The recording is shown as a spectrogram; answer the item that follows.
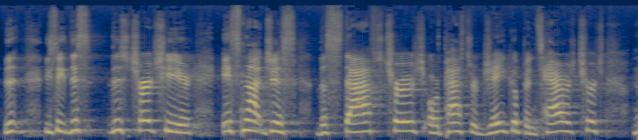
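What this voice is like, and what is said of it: New Jersey accent. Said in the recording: “I love your Jersey accent”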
